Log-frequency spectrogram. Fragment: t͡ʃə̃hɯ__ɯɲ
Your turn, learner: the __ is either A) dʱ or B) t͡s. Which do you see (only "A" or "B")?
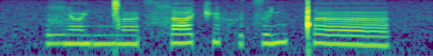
B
